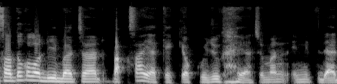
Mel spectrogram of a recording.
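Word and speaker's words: 結局: Kekyoku ya. Yang benar di soal ini itu nomor dua minasani bangs ini bacanya kekyoku kekyoku.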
